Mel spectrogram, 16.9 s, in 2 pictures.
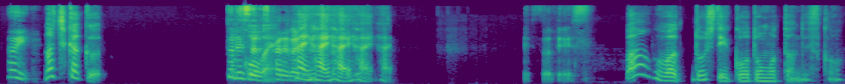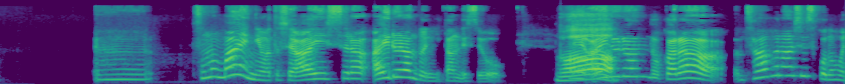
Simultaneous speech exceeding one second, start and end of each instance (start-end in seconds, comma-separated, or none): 2.3-3.7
